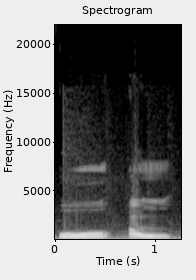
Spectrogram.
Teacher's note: तो कंठ से भी आवाज बनाई ओठ घूमे · कंठ से भी आवाज़ बनाई, ओठ घूमे, मतलब कंठ का ओठ का इसमें क्या रहा, रोल रहा, दोनों का रोल इकट्ठा रहा है तो उसे ओष्ठकंठ बोलेंगे। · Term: ओष कंठ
